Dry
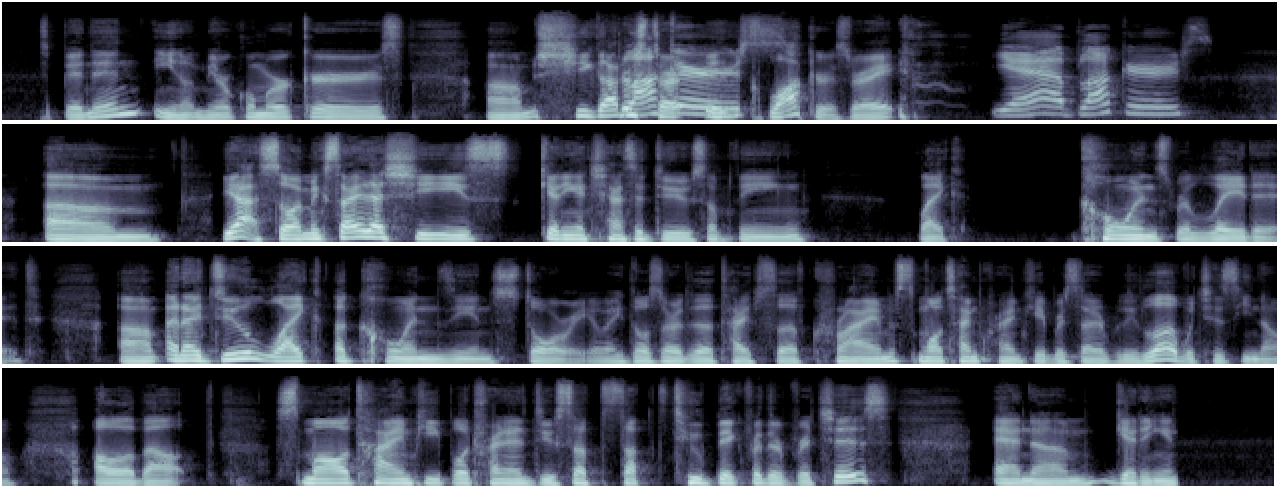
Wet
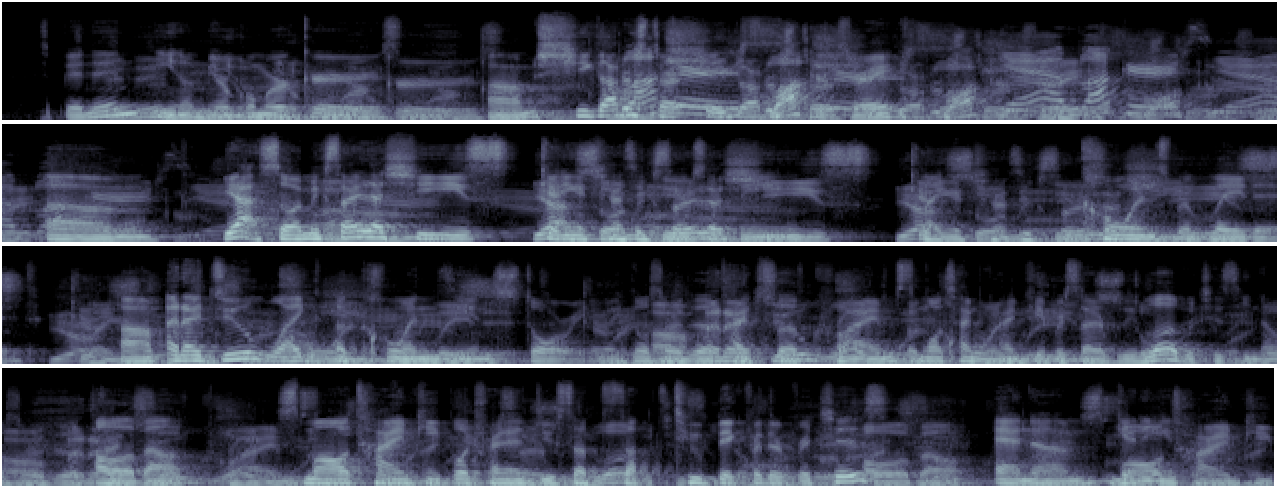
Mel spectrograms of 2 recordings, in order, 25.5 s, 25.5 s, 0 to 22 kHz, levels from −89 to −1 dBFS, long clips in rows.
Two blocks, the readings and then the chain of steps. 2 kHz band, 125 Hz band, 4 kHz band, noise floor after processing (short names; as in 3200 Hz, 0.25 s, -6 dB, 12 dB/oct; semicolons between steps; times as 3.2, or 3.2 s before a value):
-11.0 dB, -9.0 dB, -11.0 dB, -49 dBFS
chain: rotary speaker horn 0.65 Hz; on a send: tape echo 65 ms, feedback 55%, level -14 dB, low-pass 1200 Hz; on the sum: echoes that change speed 0.129 s, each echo -3 st, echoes 3, each echo -6 dB; gain -9 dB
